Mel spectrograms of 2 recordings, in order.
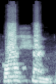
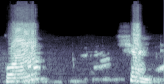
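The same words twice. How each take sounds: First: Said in the usual way. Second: Very slow, split KWO - SHANT; syllable by syllable. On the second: Shown as a demonstration. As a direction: break "quotient" with a long pause in the middle. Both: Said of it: "क्या पढ़ेंगे".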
